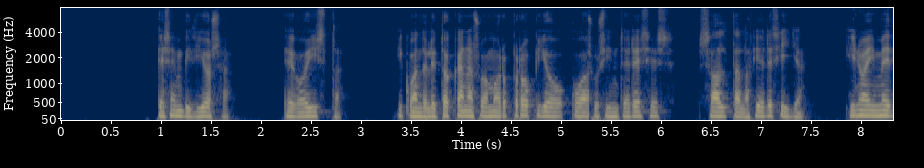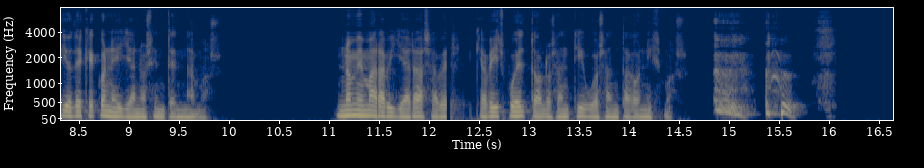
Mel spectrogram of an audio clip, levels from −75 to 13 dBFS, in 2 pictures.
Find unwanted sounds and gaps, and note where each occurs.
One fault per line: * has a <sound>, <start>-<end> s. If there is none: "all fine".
* has a dropout, 12.2-12.2 s
* has a cough, 14.8-16.1 s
